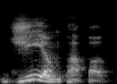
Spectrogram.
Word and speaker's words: Giampapa: Well, it's a soft G. It's Giampapa.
